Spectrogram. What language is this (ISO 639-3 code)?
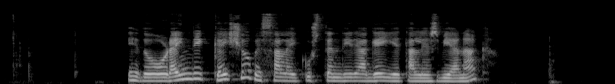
eus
